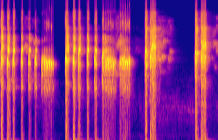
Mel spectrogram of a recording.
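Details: Long-tailed shrike song for training a caged bird that refuses to sing: clusters of harsh, scratchy chattering notes broken by brief pauses, with a few buzzy drawn-out rasps.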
